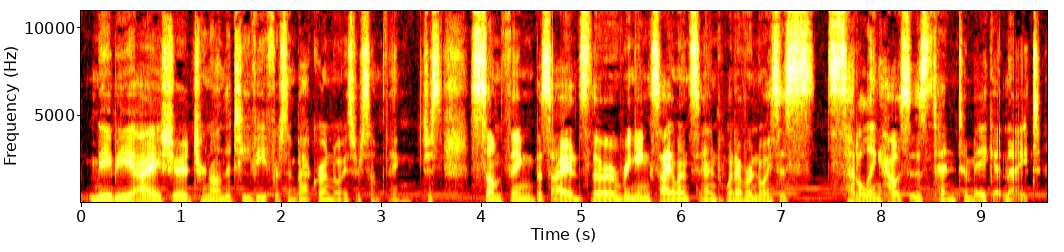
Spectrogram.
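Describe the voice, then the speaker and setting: Casting: an actor playing a frayed, exhausted doctor in a horror audio drama, slow, faltering, pleading. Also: male voice, medium pitch, natural voice. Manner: halting, weary, pleading, breaks into shouting. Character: exhausted, anxious male doctor keeping an audio journal.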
